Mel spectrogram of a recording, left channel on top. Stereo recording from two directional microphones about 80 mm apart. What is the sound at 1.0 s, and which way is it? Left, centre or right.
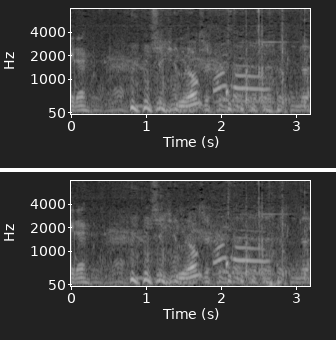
Speech, left.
